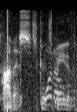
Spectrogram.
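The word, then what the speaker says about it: Honus: Honest Wagner. Is it Honest or Hannis? It was Hanis.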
